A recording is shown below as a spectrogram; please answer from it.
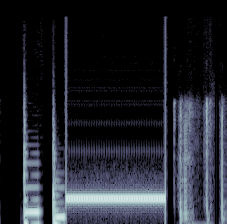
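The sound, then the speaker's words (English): A telephone dial tone sounds as a call is placed. Two brief tones come first, then a loud, steady hum lasting about a second, followed by a few short, fainter clicks and beeps. “Get off the phone. I'm calling the HOA right now.”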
